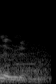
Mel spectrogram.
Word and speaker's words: Le Bleu: ¿Cómo se pronuncia le bleu?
